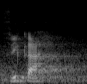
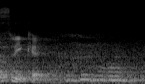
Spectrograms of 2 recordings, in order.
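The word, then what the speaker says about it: Flickr: Flick que é o a pronúncia do flicker que eu prefiro inclusive que é inclusive o que vocês vão usar bastante né fcar fcar eu não gosto eu prefiro flicker E aí esse é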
